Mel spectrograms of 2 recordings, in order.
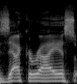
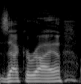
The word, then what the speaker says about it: Zacharias: Verse 5, "In the days of Herod, king of Judea, there was a priest named Zacharias," or you can pronounce it Zachariah, "of the division of Abijah.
